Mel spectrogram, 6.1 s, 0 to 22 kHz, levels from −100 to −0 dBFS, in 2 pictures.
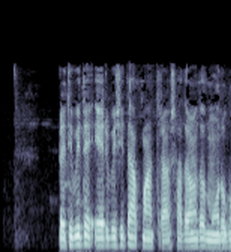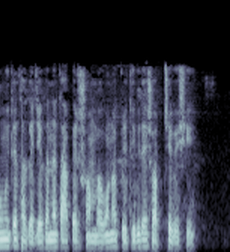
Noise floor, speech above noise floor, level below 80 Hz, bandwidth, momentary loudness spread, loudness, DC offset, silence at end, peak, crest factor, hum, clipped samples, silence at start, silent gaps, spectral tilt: -63 dBFS; 44 dB; -52 dBFS; 8 kHz; 6 LU; -19 LUFS; under 0.1%; 0.5 s; -2 dBFS; 18 dB; none; under 0.1%; 0.8 s; none; -5.5 dB/octave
